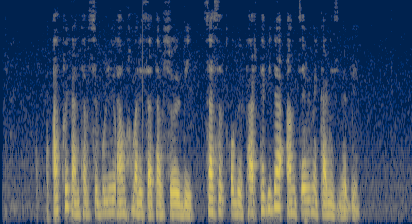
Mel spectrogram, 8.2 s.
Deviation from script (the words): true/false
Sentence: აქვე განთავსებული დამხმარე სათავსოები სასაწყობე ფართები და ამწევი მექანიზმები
false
